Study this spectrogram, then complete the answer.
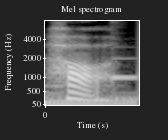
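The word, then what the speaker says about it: ห้า: Because in Thai, the number five is pronounced ha.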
